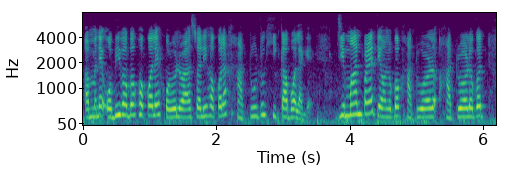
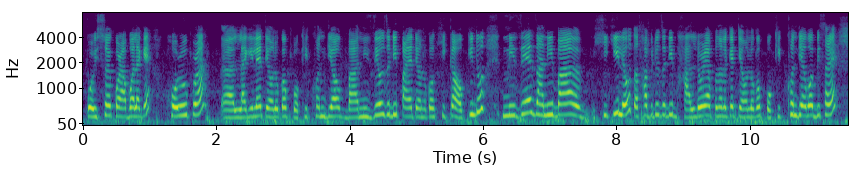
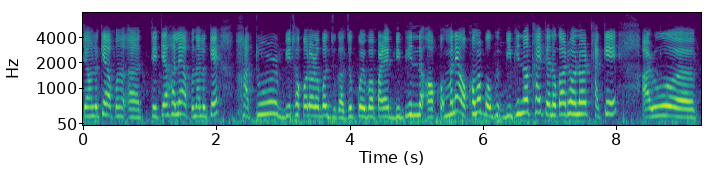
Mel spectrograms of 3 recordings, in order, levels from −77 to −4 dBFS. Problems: background sounds at intervals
